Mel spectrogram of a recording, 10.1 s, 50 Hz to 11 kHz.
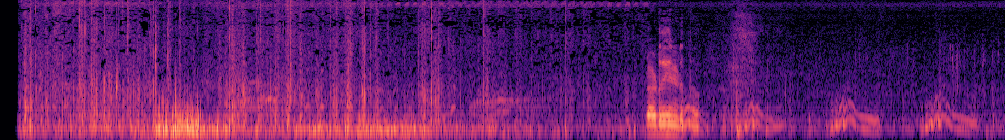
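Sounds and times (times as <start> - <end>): pigeon cooing: 2.3 - 5.5, 6.6 - 9.9.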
